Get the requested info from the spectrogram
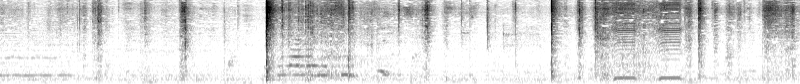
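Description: Utility knife cutting and scraping through packing tape and plastic wrap around a styrofoam box lid: irregular sharp clicks and scratches, the loudest click a little under three seconds in.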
